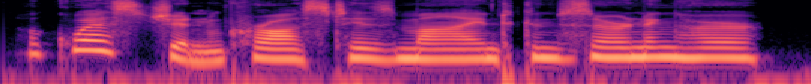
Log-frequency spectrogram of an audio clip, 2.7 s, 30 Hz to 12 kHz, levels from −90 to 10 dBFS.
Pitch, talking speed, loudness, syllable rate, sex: 200 Hz, 155 wpm, -15 LUFS, 4.6 syllables/s, female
